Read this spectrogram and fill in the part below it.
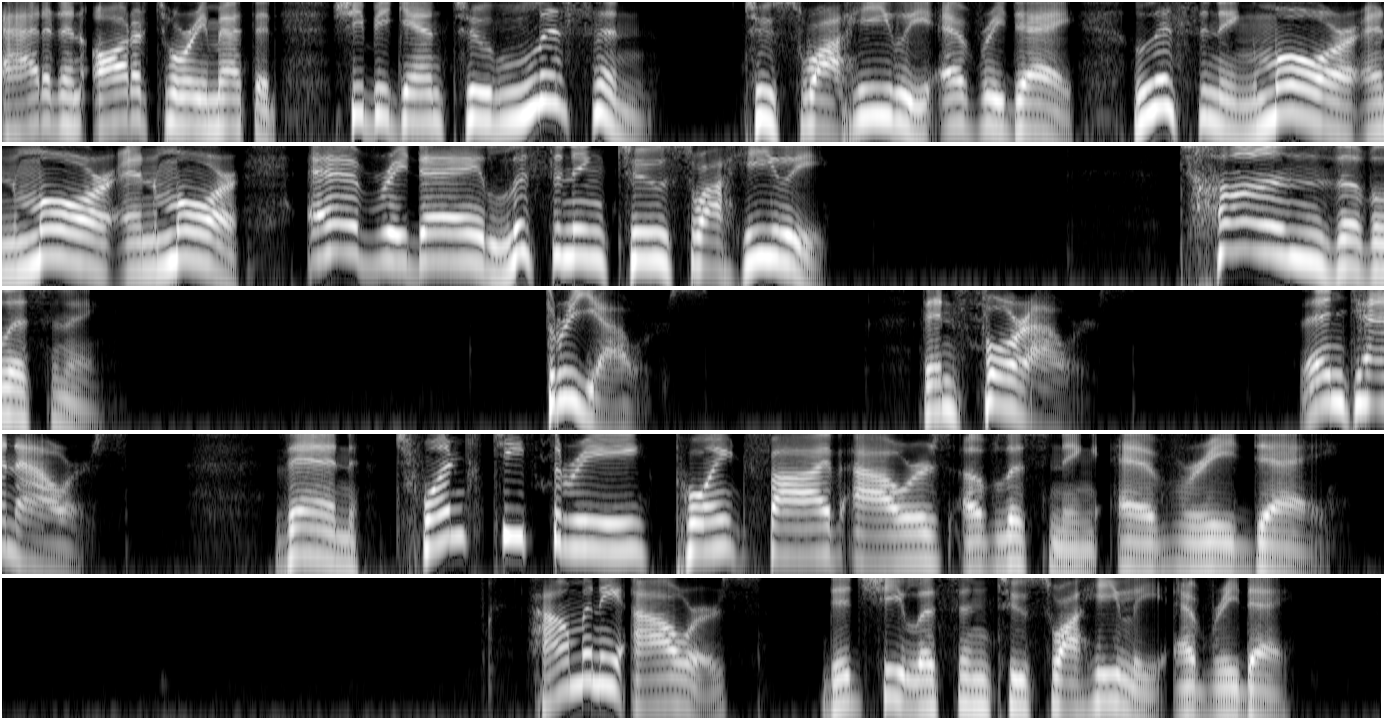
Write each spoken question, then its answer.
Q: How many hours did she listen to Swahili every day?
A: 23.5.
